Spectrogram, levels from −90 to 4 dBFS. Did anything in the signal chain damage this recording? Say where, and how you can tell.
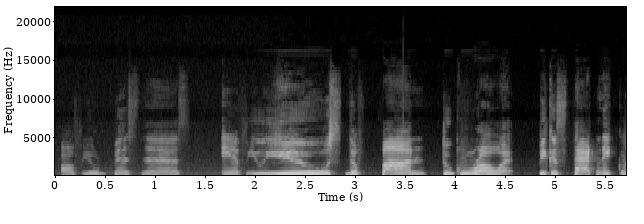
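Yes. Automatic gain falling in the call processing stage: after "of your business if", from 1.95 to 3.49 s, the gain eases down by about 6 dB before "to grow it". The room noise drops along with the speech, so the waveform envelope and spectrogram dim together.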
